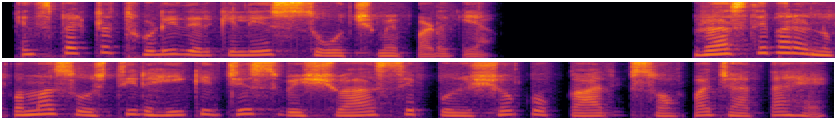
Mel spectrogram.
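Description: A woman narrating a story aloud in a steady, measured way. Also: fairly low pitch, husky.

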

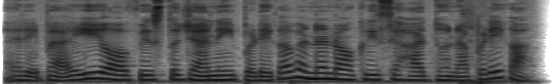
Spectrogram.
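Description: A woman voicing a gentle, affectionate young husband who speaks in a calm, reasoning, gently lecturing way in a storybook reading. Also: on the low side, normal speed, lightly acted. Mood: fond.

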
